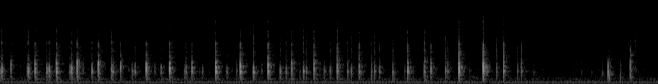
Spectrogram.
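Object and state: Cellophane-wrapped cardboard tea box.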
